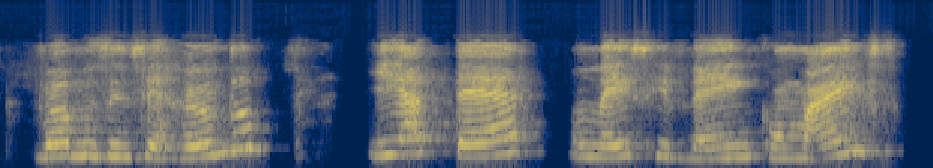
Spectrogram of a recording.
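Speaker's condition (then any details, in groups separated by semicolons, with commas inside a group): Cerebral palsy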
